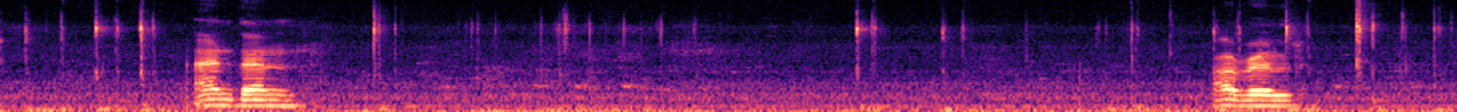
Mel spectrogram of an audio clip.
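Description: Typing on a computer keyboard during a JavaScript coding tutorial: soft, quick clicking keystrokes scattered throughout, with two short bursts of speech over them.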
